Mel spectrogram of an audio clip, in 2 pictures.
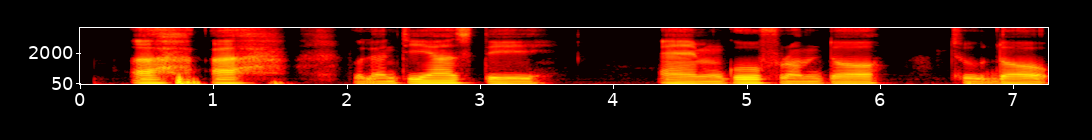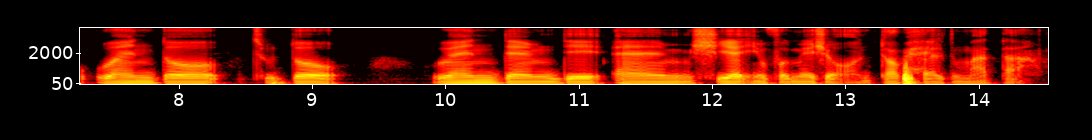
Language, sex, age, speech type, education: Nigerian Pidgin, male, 15-29, spontaneous, tertiary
